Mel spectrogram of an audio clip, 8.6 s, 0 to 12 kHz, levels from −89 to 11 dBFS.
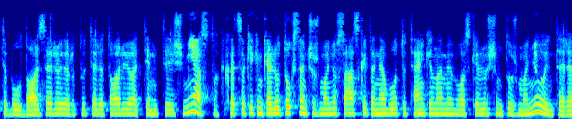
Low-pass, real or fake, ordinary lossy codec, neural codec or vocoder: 10.8 kHz; real; MP3, 32 kbps; none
